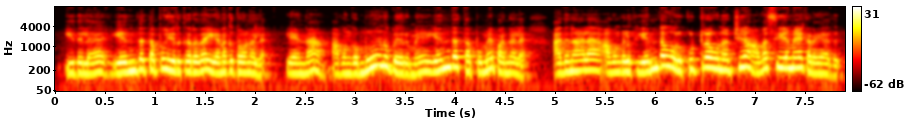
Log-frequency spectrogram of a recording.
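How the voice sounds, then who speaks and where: A man's voice: sits high, dark tone, close to an everyday voice. A man voicing a stern, proud father who delivers a firm, defiant speech.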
